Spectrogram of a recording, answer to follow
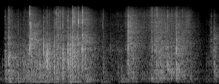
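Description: A tarot deck being shuffled by hand: a rapid crackle of cards flicking against each other, in two quick runs.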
